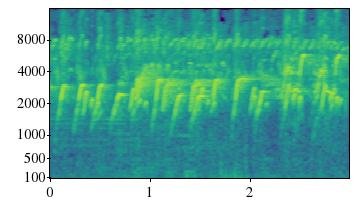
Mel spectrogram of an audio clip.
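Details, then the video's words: A trapped bird's call for help from its friends, a run of evenly spaced rising chirps over a faint high twittering background. "Suara burung kejepit & mintatolong ke teman teman nya"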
